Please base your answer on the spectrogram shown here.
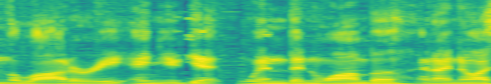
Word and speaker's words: Wembanyama: get lucky in the lottery and you get Wembanyama, and I know I say his name wrong, but say it, Reggie. Victor Wembanyama. Wembanyama.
